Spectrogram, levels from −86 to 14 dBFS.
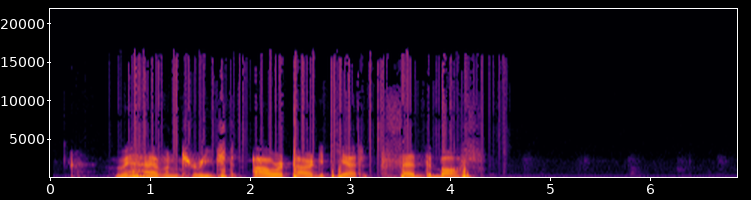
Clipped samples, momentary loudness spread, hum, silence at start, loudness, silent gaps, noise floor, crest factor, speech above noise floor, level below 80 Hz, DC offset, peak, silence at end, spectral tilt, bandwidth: under 0.1%; 8 LU; none; 0.2 s; -17 LUFS; none; -64 dBFS; 18 dB; 49 dB; -26 dBFS; under 0.1%; 0 dBFS; 2.6 s; -6.5 dB/octave; 16.5 kHz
